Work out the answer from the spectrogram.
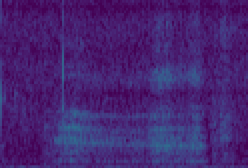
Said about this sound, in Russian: я зазевалась, надо заканчивать. А то что, мы зевание слушать такое себе мероприятие.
